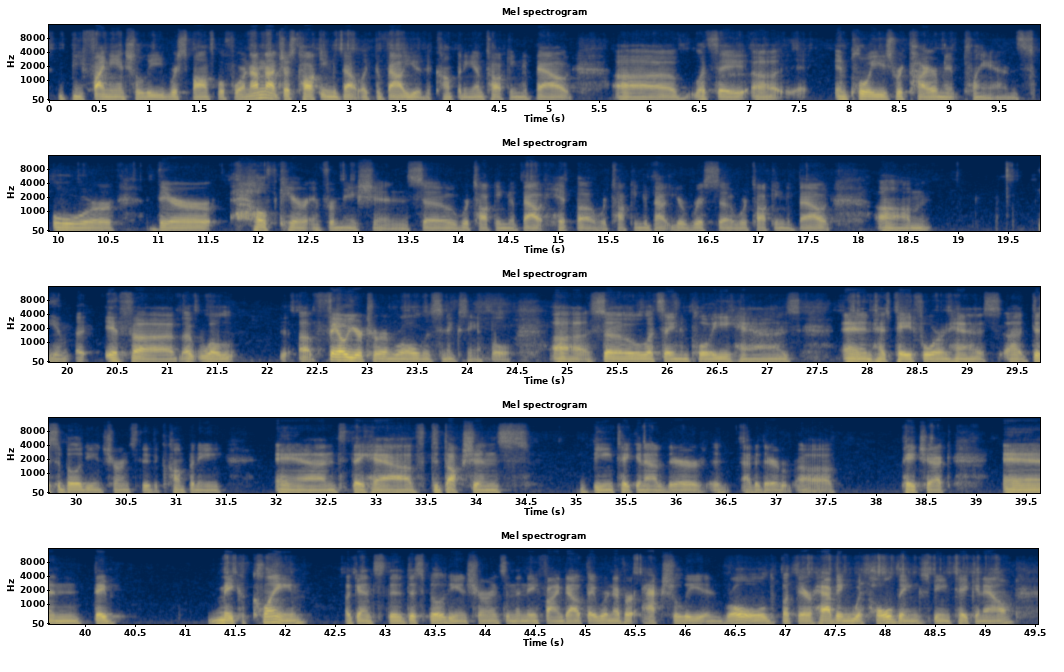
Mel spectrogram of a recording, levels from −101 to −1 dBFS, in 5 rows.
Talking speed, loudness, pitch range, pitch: 140 wpm, -29 LUFS, 95-100 Hz, 95 Hz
